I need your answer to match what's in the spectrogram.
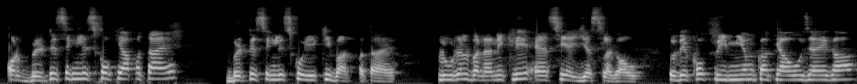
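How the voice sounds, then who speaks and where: A woman teaching a grammar class, drilling examples one by one and asking rhetorical questions that she answers herself. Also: on the high side.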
